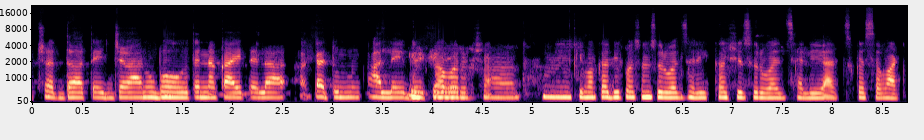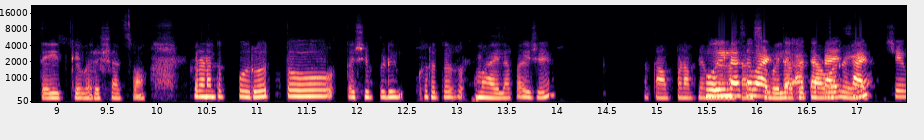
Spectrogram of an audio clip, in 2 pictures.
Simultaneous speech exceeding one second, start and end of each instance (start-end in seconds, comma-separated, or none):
none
